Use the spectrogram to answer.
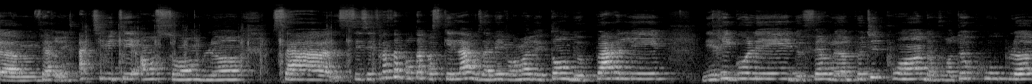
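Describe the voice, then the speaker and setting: Chatty woman vlogger in an echoey room. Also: on the high side. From Congo. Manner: chatty, with frequent hesitations. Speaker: vlogger giving couple advice. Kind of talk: casual advice vlog. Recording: echoey room, faint noise.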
